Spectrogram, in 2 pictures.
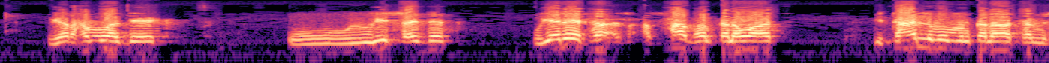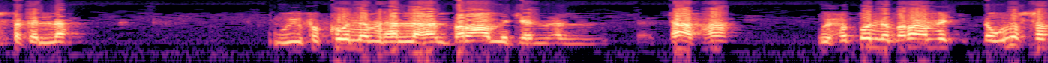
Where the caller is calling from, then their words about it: Saudi Arabia; أنا من السعودية عمري 45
